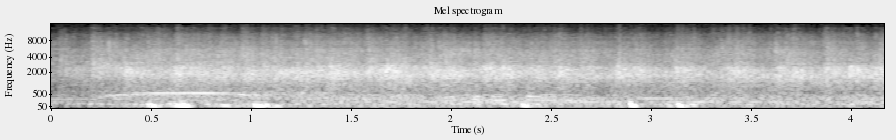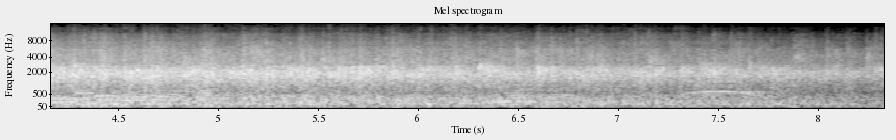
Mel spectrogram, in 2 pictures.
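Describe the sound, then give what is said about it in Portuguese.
Steady audience applause welcoming a speaker fills the whole stretch, a dense wash of many hands clapping at an even level, with a few low thumps and faint murmured voices underneath. “Você pode receber ele com uma salva de palmas?”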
